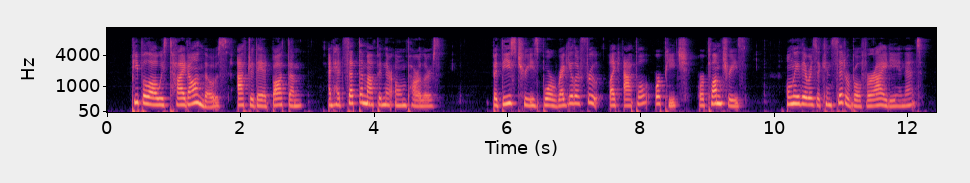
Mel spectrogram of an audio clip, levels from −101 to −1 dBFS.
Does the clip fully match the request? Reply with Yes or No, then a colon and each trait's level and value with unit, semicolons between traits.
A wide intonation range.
No: average, 4.2 semitones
